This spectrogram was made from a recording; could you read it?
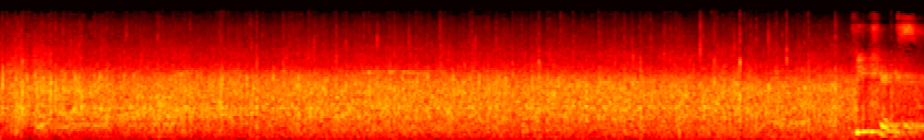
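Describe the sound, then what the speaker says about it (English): Loud, sustained applause from a graduation audience honoring parents and families, dense clapping steady throughout with crowd noise and a few voices mixed in near the end. "Let's give a round of applause for our parents and families."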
